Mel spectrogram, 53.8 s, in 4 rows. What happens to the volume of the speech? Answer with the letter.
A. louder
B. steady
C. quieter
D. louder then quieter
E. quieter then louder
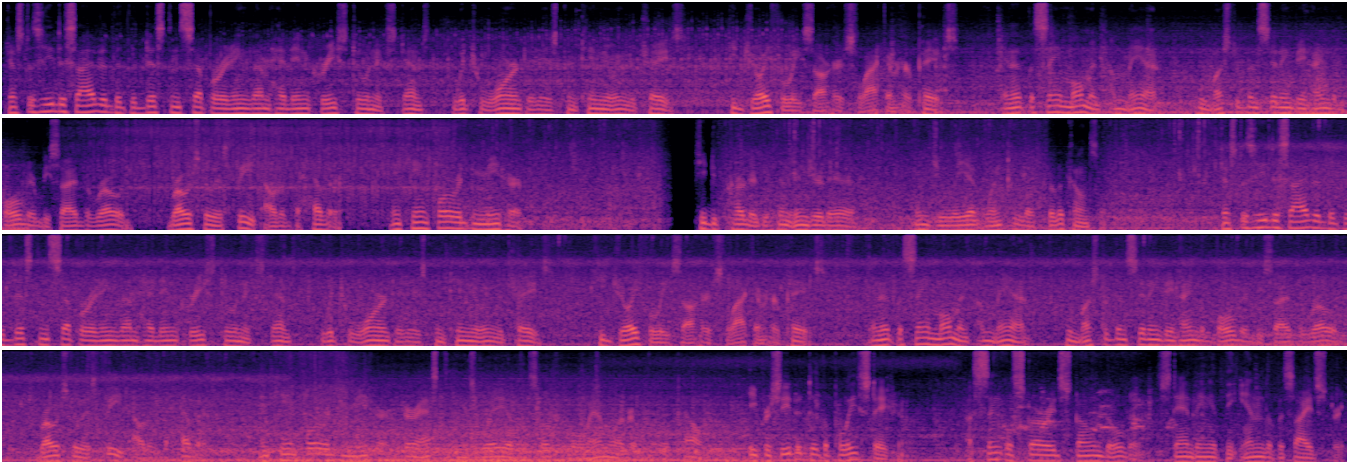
B.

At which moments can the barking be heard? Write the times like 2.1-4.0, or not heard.
50.4-52.1.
